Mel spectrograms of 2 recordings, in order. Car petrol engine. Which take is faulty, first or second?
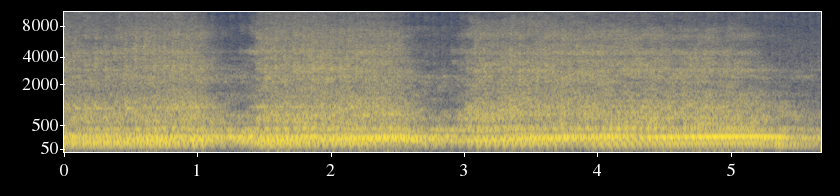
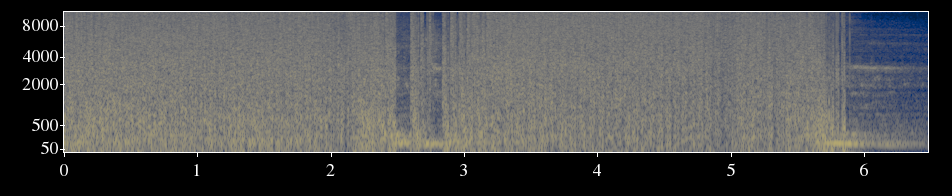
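second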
